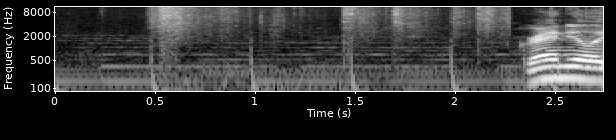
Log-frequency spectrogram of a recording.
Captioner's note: mellow music; salt pattering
